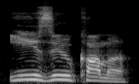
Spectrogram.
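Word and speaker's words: Ezukanma: those that don't know you pronounce his name izu comma see if we could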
